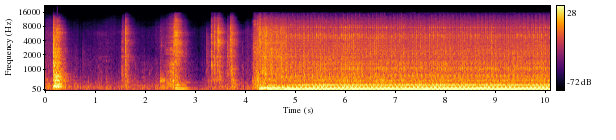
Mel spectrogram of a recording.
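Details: 1987 Yamaha TT600 single, not run in 20 years, after carb rebuild, oil change and valve adjustment: door clunks, then fast regular thumping idle with a heavy knock running through it; bottom end needs a rebuild.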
